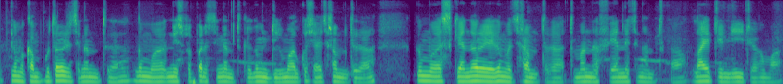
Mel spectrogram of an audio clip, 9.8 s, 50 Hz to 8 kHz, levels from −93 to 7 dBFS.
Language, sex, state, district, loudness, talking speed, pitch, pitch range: Wancho, male, Arunachal Pradesh, Longding, -21 LUFS, 185 wpm, 115 Hz, 110-125 Hz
